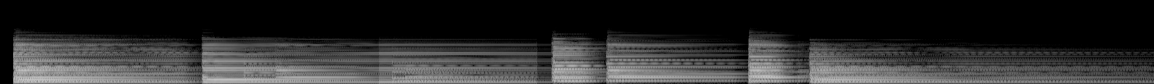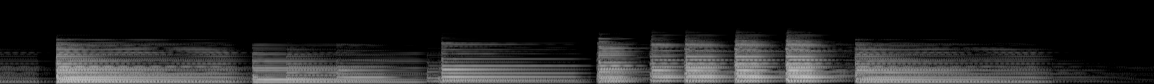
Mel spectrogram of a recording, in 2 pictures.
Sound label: PIANO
